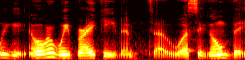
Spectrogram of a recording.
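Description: In a Southern US accent, a woman speaks in an upbeat tone with very wide pitch swings. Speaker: lottery scratch-off YouTuber. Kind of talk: casual talk to camera. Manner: chatty, upbeat.

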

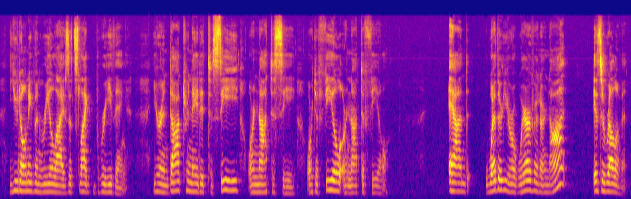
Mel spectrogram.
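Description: A woman speaks with a very deep, low pitch and fairly even intonation, leaving long, frequent pauses. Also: moderate pace. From United States. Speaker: lifestyle YouTuber. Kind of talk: casual talk to camera. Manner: earnest, reflective. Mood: earnest, reflective. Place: home room.

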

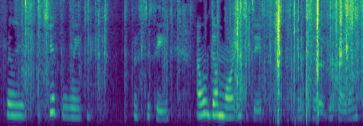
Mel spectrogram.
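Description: A woman with a high voice speaks at a fairly slow pace with ordinary pitch variation, long and frequent pauses, and loud background noise. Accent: non-native. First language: not English. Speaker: unboxing vlogger. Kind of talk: casual unboxing talk to camera. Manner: upbeat. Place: home room. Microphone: phone near.

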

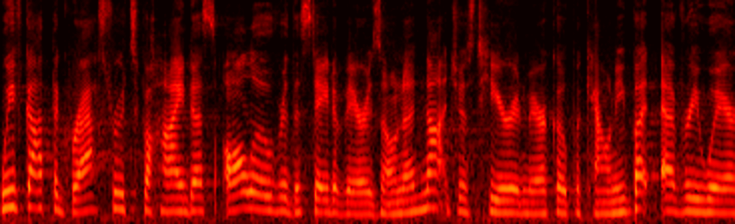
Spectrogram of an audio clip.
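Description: A woman talks at a very fast pace with hardly any pauses. Her pitch shows ordinary variation. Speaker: physician and Senate candidate. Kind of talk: TV interview. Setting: studio. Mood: firm, indignant at times. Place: studio. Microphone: lapel.

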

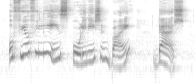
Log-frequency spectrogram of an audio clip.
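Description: A woman's pitch swings very widely as she speaks. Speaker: exam prep tutor. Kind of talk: tutorial.

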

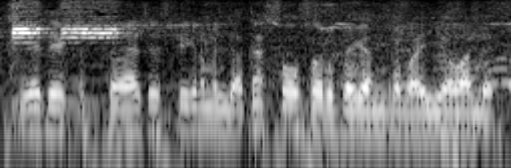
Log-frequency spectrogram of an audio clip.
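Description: A man's fairly high voice at a fast pace, with fairly even intonation over clear background noise

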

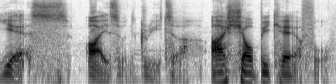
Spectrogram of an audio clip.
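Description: A man in a put-on character voice. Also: fairly low pitch for a man, fairly slow pace. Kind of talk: formal, archaic. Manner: silly, put-on.

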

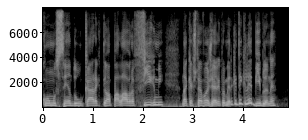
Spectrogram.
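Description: Here is a man with an ordinary speaking voice. His pitch is fairly high and his intonation lively. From Brazil, Acre. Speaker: pastor and lawyer; pastor, lawyer. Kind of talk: TV panel discussion. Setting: TV studio. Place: studio. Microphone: handheld.

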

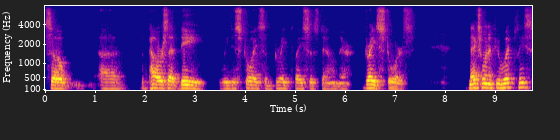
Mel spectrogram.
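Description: A man's very slow, somewhat breathy, dark and mellow voice, with long, frequent pauses, big swings in loudness, audible room echo and a quiet background. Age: 80s+. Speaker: bottle collector and local historian presenting his book; guest. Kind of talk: illustrated history presentation with Q&A. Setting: video call webinar. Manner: rambling, conversational with frequent fillers. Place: home room. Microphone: video call.

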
